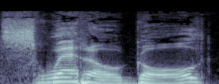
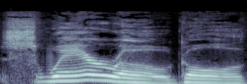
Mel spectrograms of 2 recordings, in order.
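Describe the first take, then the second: First: The first syllable sounds like the word sweat. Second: The first syllable does not sound like sweat. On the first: The speaker calls it wrong. "You are mispronouncing the name of the product" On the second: The speaker calls it right. "It's Swearo Gold"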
